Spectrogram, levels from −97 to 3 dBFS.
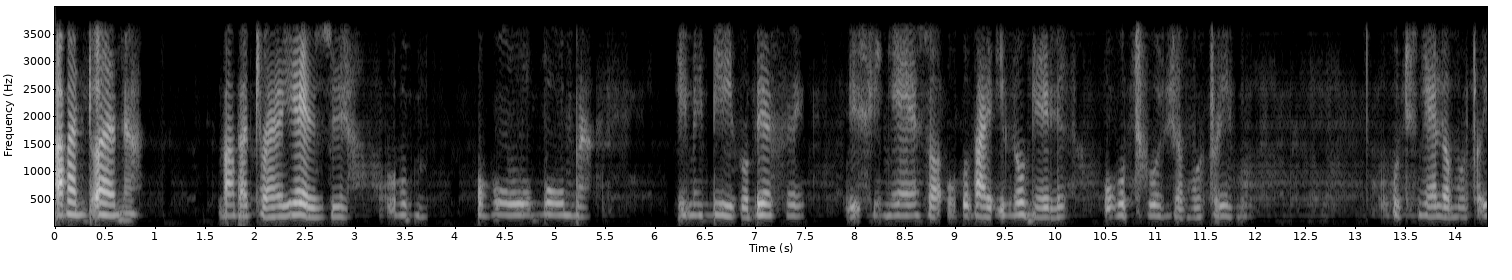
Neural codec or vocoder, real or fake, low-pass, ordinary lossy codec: codec, 16 kHz in and 24 kHz out, 0.6 kbps, FireRedTTS-2 codec; fake; 3.6 kHz; none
